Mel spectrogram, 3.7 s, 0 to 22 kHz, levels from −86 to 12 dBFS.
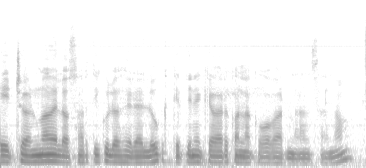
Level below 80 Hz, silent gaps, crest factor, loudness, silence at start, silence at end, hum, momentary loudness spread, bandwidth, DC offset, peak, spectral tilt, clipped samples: -72 dBFS; none; 18 dB; -46 LUFS; 0 s; 0 s; none; 10 LU; 13 kHz; under 0.1%; -28 dBFS; -7 dB/octave; under 0.1%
